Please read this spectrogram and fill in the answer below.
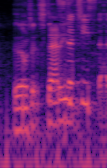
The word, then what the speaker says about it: Statista: Statista. – Statista. – Yes. – Like Batista. – Like Batista, uh-huh. Only with stats.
